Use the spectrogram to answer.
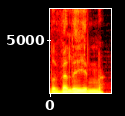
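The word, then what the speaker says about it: Welin: They're called Valin. Like a val but valin. That's how you pronounce it.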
